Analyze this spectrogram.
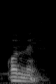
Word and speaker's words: honest: a hour but an hour because the H is silent okay and let's also look at the next example and honest again the same case the H is silence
